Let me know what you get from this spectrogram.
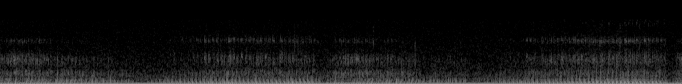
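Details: Content cat purring, deep low-pitched rumble with gentle swells as the breath changes direction, steady and close with a faint higher buzzy tone during some phases.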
